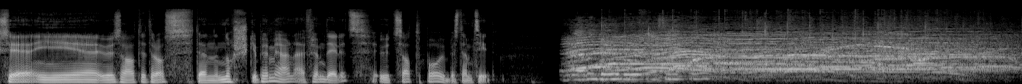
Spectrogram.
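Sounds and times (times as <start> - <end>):
speech: 0.0 - 6.3
high excited yells: 5.6 - 10.2
premiere audience cheering and shouting: 5.6 - 10.2.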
